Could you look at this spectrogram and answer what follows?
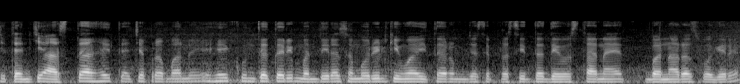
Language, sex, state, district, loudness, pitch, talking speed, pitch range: Marathi, male, Maharashtra, Gondia, -17 LUFS, 130 Hz, 130 wpm, 120-140 Hz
